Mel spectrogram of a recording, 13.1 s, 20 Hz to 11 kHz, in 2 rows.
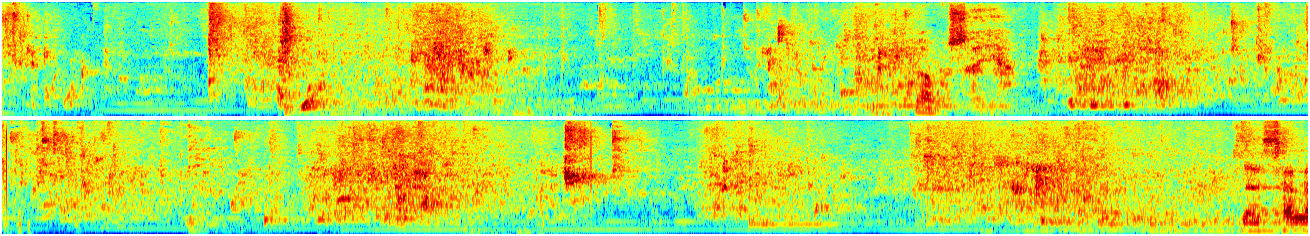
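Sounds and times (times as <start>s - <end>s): wading through shallow water: 0.0s - 12.9s.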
